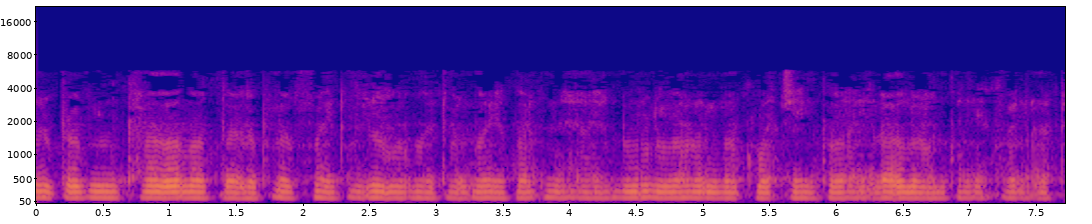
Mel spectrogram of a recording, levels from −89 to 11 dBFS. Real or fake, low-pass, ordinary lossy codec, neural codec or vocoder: fake; 7.2 kHz; MP3, 24 kbps; autoencoder, 22.05 kHz, a latent of 192 numbers a frame, VITS, trained on one speaker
